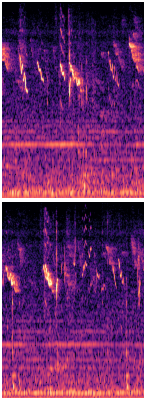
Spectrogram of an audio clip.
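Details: Lemon-bellied white-eye colony calls for luring birds: groups of high, sharp, downward-sliding chirps every second or so over steady low humming noise.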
